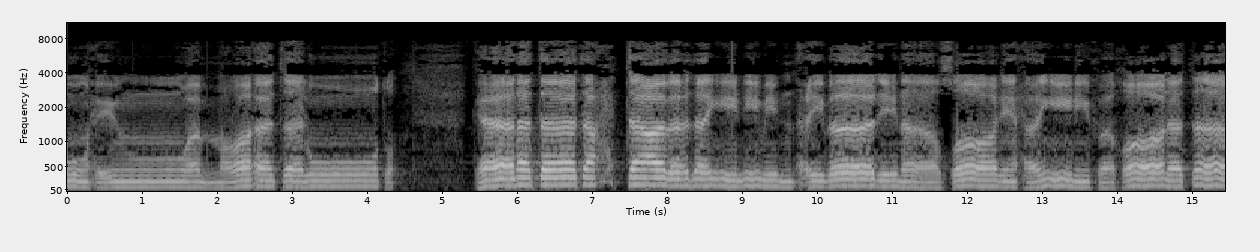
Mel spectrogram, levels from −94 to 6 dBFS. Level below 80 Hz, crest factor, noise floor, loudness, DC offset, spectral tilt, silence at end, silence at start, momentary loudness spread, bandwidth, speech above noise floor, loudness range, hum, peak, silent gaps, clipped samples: -60 dBFS; 20 dB; -55 dBFS; -25 LUFS; under 0.1%; -6 dB/octave; 0 s; 0 s; 11 LU; 8 kHz; 31 dB; 6 LU; none; -6 dBFS; none; under 0.1%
